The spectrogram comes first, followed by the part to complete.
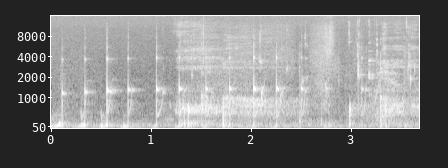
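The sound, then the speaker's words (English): Whiskey glugs and drips into a glass in a quick series of wet, gurgling splashes as shots are poured, with faint clinks and some background murmuring. “Oh, oh, we're not having any dribbles. Okay, in the glass. Every shot yeah. counts.”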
